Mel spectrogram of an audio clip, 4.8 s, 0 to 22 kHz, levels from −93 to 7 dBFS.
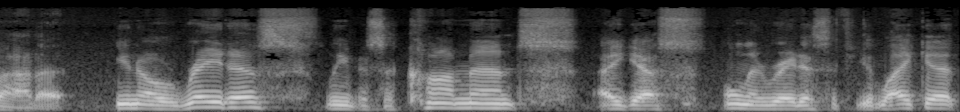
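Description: Gain pumping runs throughout the speech, with level swinging around 5 dB as loud moments are pulled down, likely from excessive input gain driving a fast limiter or compressor. Room noise sits about 36 dB below the speech.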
